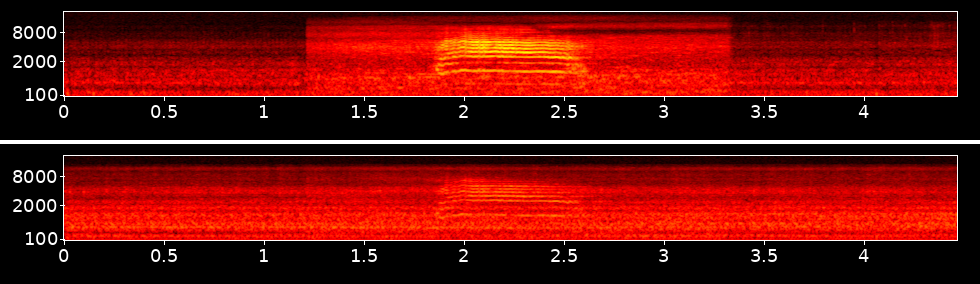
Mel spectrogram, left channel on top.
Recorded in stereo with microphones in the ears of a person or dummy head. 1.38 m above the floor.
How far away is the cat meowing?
About 0.8 m.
